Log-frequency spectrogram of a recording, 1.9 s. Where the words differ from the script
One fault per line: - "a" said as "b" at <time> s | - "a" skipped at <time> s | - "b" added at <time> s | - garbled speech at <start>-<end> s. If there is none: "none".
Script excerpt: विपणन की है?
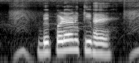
none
